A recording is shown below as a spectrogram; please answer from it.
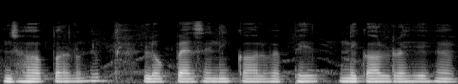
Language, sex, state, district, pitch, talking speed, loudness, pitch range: Hindi, male, Haryana, Charkhi Dadri, 135 Hz, 105 wpm, -17 LUFS, 130-135 Hz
